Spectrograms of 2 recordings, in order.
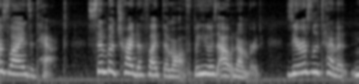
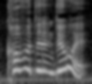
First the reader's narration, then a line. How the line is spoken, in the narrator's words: Kira pleaded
